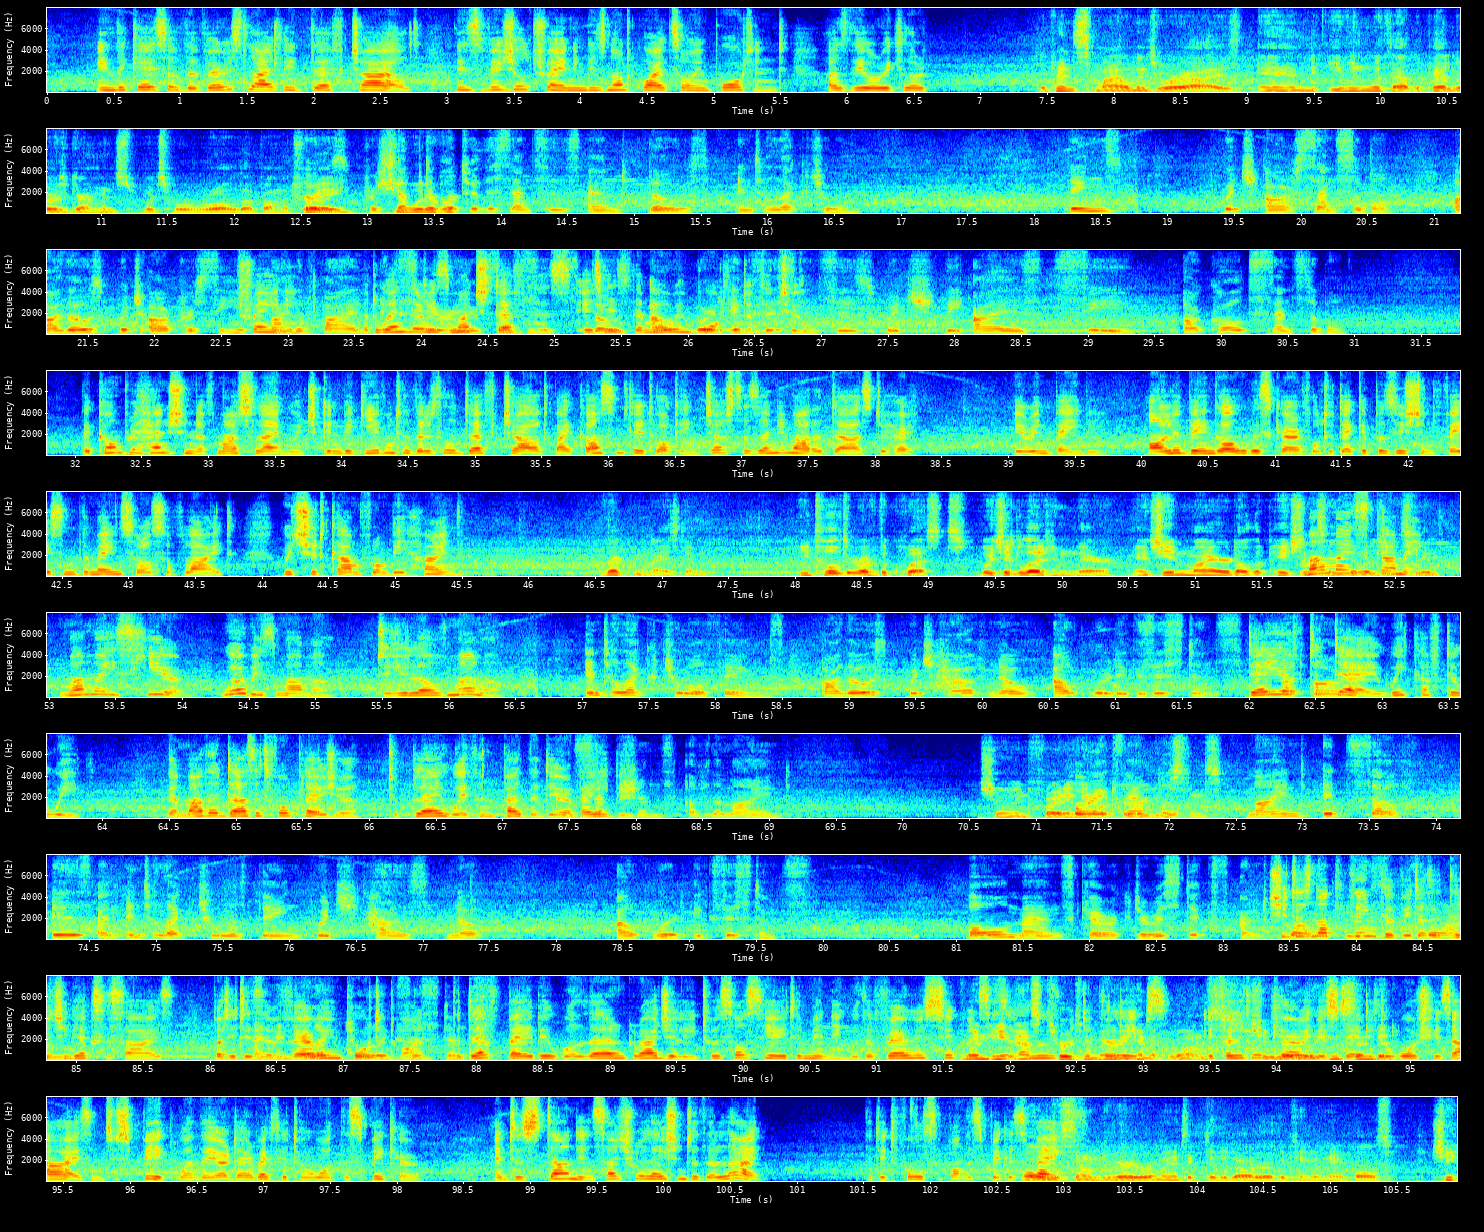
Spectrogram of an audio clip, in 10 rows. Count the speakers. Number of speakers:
three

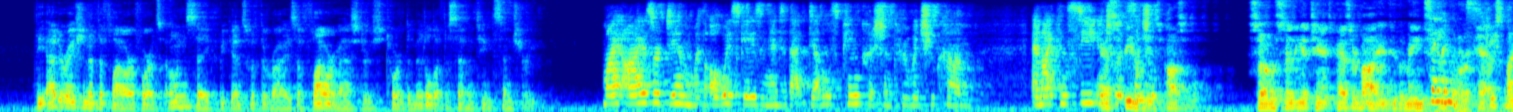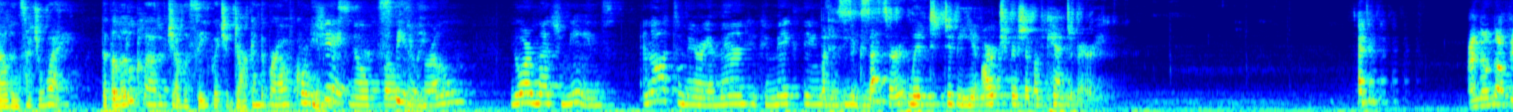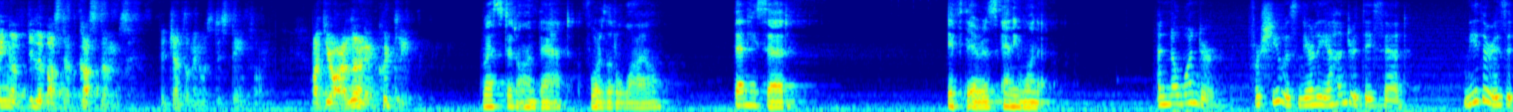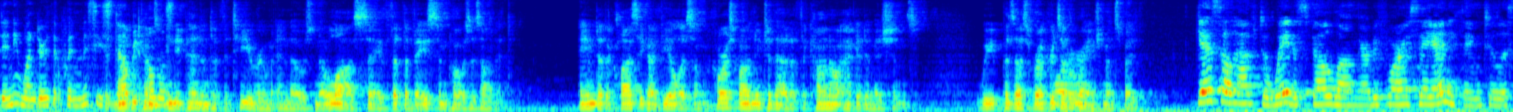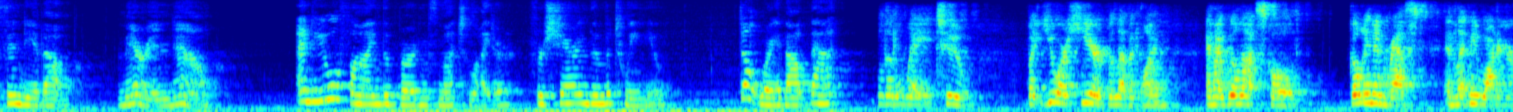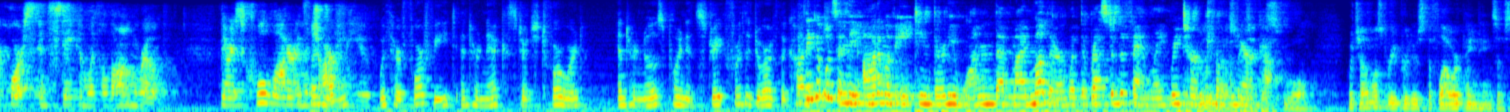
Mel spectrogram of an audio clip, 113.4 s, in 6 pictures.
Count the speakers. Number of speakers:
nine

